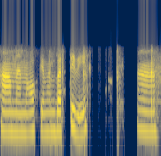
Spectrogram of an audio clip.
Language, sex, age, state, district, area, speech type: Kannada, female, 18-30, Karnataka, Chikkamagaluru, rural, conversation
